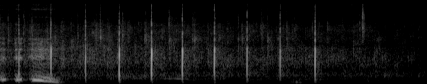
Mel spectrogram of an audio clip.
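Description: Congregation applause at a morning church service, thanking a woman who has just shared: a broad wash of many hands clapping, with sharp, evenly spaced claps standing out in a steady rhythm. A brief voice sounds at the very start.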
